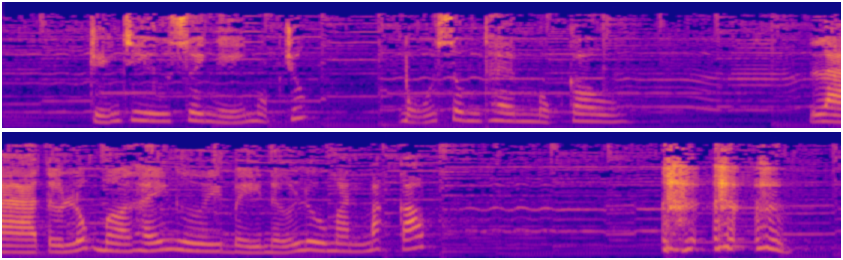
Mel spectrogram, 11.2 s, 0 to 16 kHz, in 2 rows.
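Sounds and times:
speech: 0.6s - 4.3s, 5.4s - 8.6s, 10.3s - 11.0s
dry coughs: 10.0s - 11.0s.

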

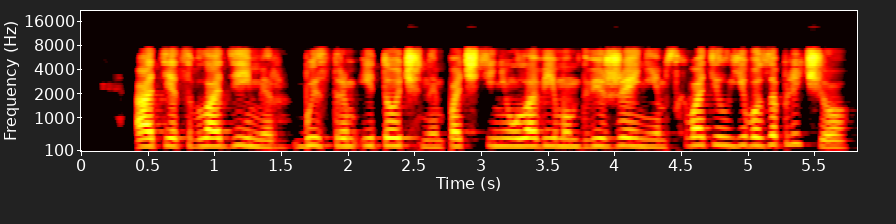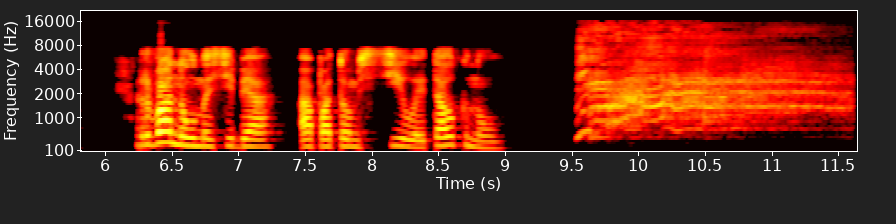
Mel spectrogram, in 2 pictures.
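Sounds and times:
speech: 0.4s - 9.1s
dying man's scream: 9.6s - 11.6s.

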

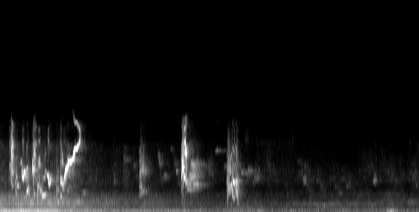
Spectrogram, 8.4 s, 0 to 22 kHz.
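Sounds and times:
female red-cowled cardinal singing: 0.2s - 1.7s, 3.6s - 4.9s.

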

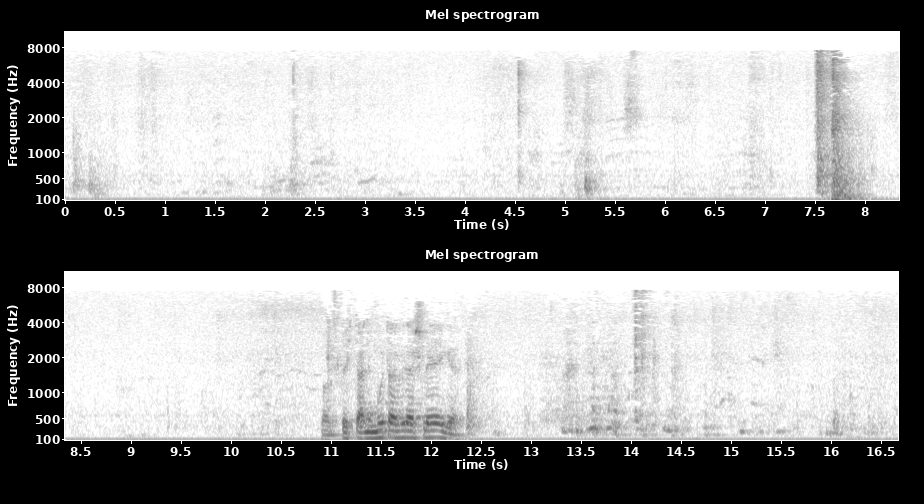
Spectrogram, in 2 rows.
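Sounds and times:
low steady hum: 0.0s - 16.6s
door closing indoors: 7.5s - 8.2s
speech: 10.9s - 12.6s
laughter: 13.2s - 16.5s.

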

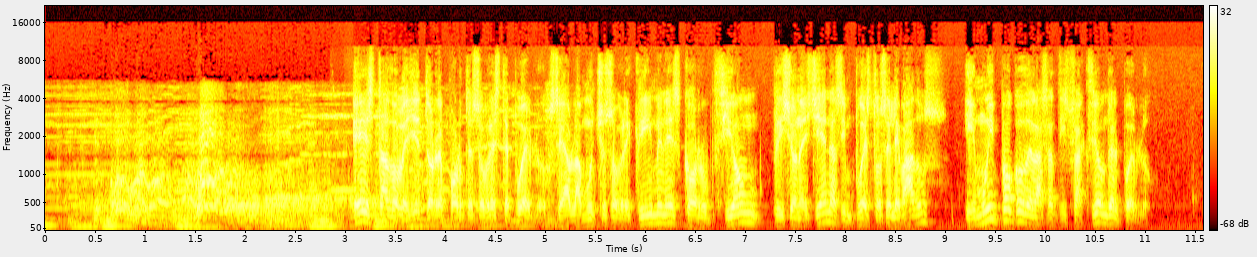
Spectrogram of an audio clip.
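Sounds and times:
speech: 0.5s - 2.2s, 2.9s - 11.5s
dog barking, yipping and whimpering: 0.6s - 2.8s.

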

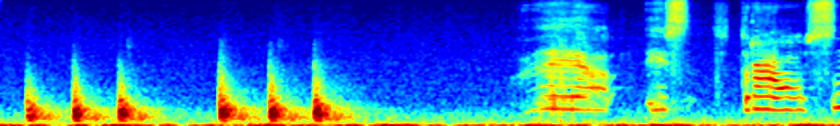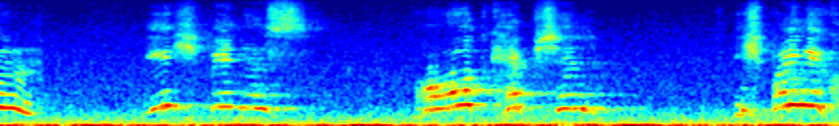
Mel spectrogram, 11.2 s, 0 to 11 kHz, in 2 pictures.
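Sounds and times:
dull low knocks on the door of a grandmother's house: 0.1s - 2.4s
speech: 5.1s - 6.0s, 9.0s - 9.7s, 10.5s - 11.1s.

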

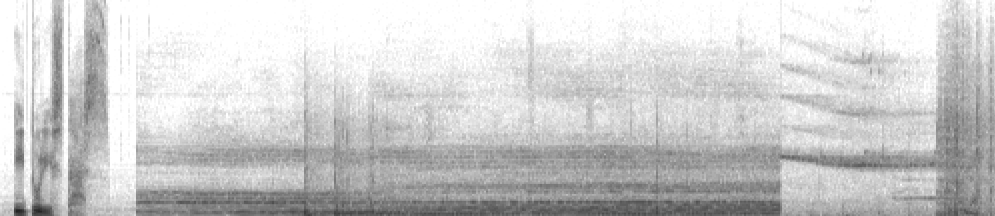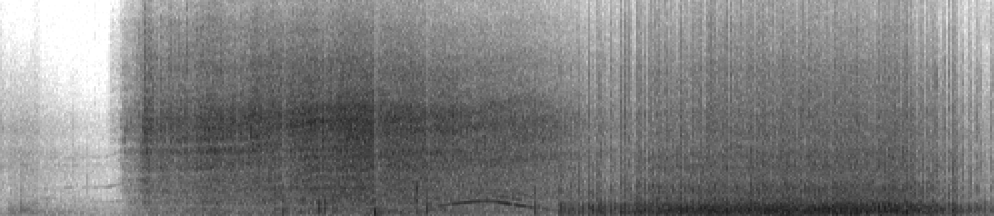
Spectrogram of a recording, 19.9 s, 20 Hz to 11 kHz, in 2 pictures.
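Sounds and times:
speech: 0.1s - 1.1s
gunpowder rockets and firecrackers crackling and hissing in a festival fireworks display: 2.9s - 4.8s, 7.8s - 19.8s.

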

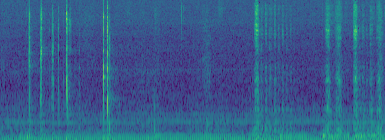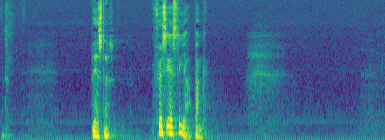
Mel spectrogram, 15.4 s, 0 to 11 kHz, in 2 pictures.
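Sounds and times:
pen scratching on paper while signing a written statement: 5.1s - 8.0s
speech: 9.6s - 10.1s, 10.8s - 11.9s.

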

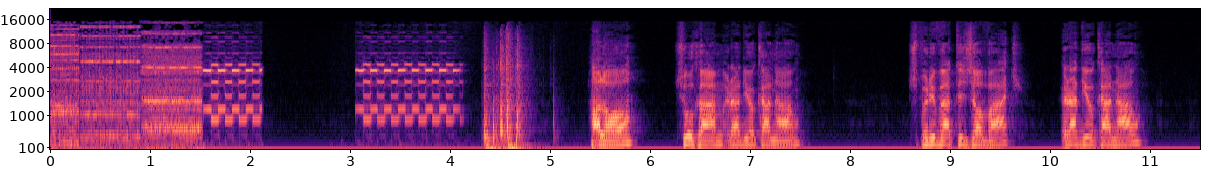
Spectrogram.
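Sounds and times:
radio station newsroom telephone ringing with electronic warbling tone: 0.0s - 2.2s, 3.0s - 4.3s
speech: 5.4s - 7.6s, 8.6s - 11.0s.

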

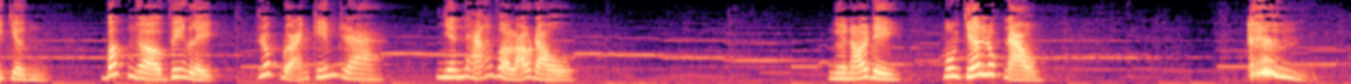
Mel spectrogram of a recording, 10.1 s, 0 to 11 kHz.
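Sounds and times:
speech: 0.0s - 4.4s, 6.2s - 7.9s
dry throat clearing: 9.4s - 9.9s.

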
